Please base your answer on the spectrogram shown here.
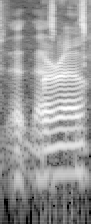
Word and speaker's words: Burrow: I pronounced everything well there. That's Burrow.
